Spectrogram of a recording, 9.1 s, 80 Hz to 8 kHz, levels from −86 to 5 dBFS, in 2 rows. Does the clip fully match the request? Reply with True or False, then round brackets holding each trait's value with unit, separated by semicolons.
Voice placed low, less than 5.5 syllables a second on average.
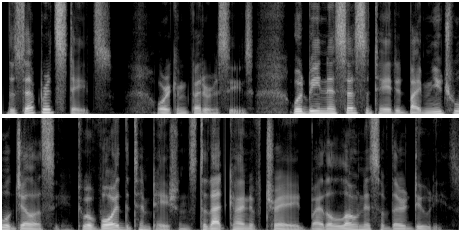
False (105 Hz; 5.7 syllables/s)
